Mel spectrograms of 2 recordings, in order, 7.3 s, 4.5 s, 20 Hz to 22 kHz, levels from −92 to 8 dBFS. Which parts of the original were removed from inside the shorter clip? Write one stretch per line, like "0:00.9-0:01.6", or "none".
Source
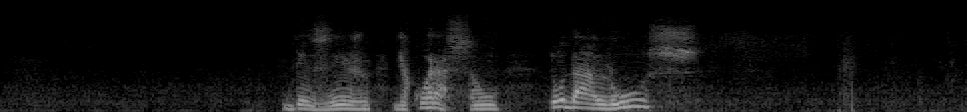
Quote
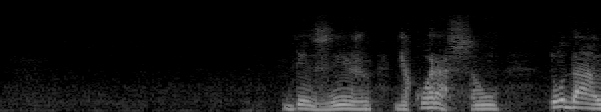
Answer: none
